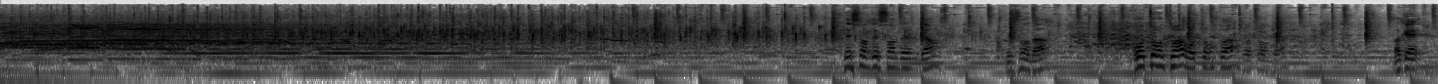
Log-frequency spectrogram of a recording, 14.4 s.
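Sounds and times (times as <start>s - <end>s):
audience shouts and whoops at a religious gathering: 0.0s - 7.0s
audience clapping at a religious gathering: 0.0s - 13.9s
speech: 8.4s - 10.6s, 11.3s - 13.1s, 13.9s - 14.3s
laughter: 10.5s - 14.0s.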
